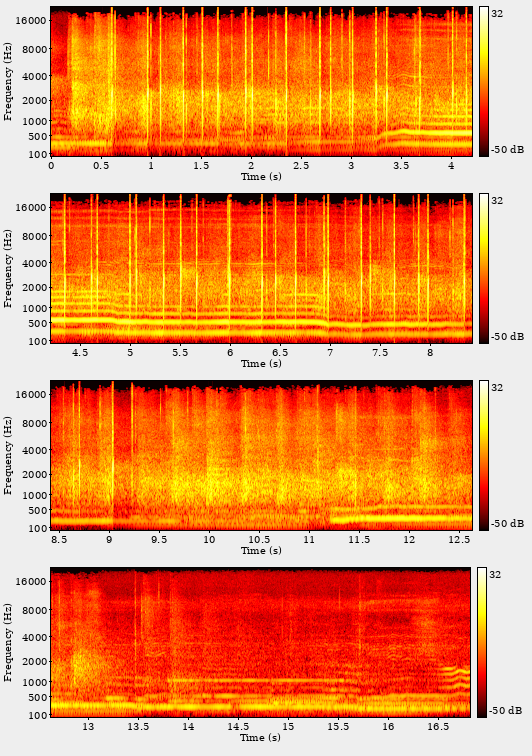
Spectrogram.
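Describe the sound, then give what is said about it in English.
An audience claps hands to the Lord in a steady rhythm over sustained music with held tones, the sharp claps dense for the first half before fading out while the music carries on. “Wow, just clap your hands to the Lord.”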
